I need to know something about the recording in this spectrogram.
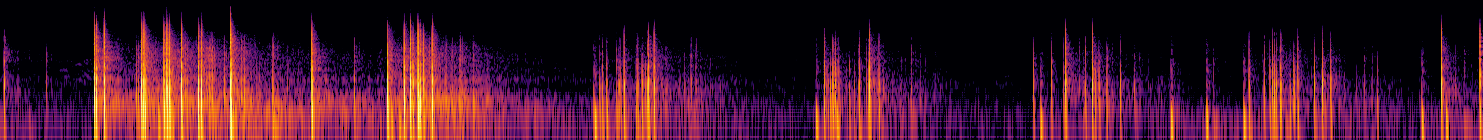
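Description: Fireworks bang and crackle rapidly overhead, with a rolling echo.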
